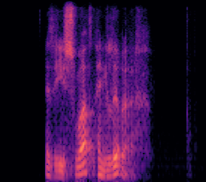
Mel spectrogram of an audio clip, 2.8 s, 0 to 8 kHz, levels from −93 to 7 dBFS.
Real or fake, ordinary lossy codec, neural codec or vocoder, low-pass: fake; Opus, 16 kbps; codec, 16 kHz, 0.8 kbps, ZipCodec; 7.2 kHz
